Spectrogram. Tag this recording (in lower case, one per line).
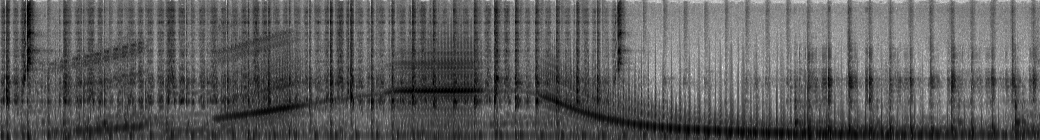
inside a small room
